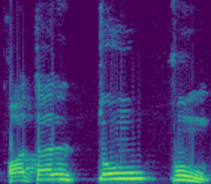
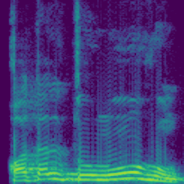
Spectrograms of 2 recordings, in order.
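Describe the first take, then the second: First: "কতল তুম হুম" said slowly, with "তুম" and "হুম" clashing at the m-h join; slow demo of the hard "তুম হুম" without the linking vowel; awkward unsmoothed form. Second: "কতল তুমু হুম" drawn out slowly, with an added u after "তুম" gliding into "হুম"; slow demo of "তুমু হুম" flowing smoothly; smoothed with extra u. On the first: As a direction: show how clumsy "কতল তুম হুম" sounds, slowly, in a teacher's demo. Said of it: "একে যে pronounce করতে অসুবিধা হবে". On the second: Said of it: "একটা extra ওয়াও আর একটা extra পেশ". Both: Shown as a demonstration.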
